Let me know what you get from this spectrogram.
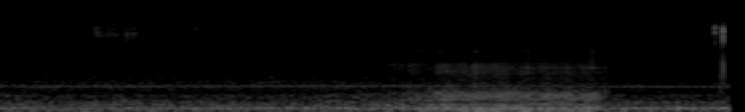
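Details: A tired English Bulldog, worn out from exploring and eating ice, snores with low, rattling rumbles in quick, uneven succession.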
